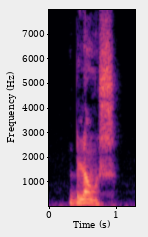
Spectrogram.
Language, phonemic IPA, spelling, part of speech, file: French, /blɑ̃ʃ/, blanche, adjective / noun, LL-Q150 (fra)-blanche.wav
- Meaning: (adjective) feminine singular of blanc; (noun) minim, half note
